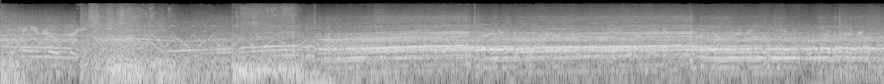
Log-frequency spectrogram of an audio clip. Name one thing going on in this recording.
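A sports car engine roars and revs higher as it speeds up.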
